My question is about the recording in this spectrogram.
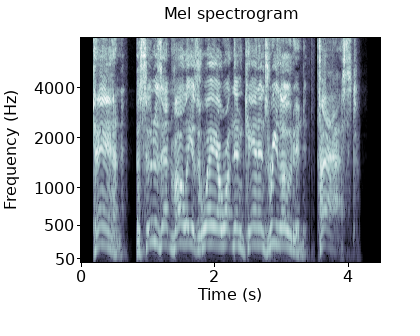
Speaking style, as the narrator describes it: bellowed down into the hatch

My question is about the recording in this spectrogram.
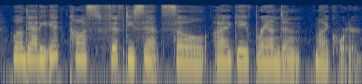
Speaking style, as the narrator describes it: Her big brown eyes were brimming with tears when she answered softly

